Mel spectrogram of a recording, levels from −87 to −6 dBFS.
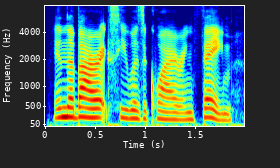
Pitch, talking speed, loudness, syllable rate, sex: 200 Hz, 210 wpm, -17 LUFS, 5.8 syllables/s, female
